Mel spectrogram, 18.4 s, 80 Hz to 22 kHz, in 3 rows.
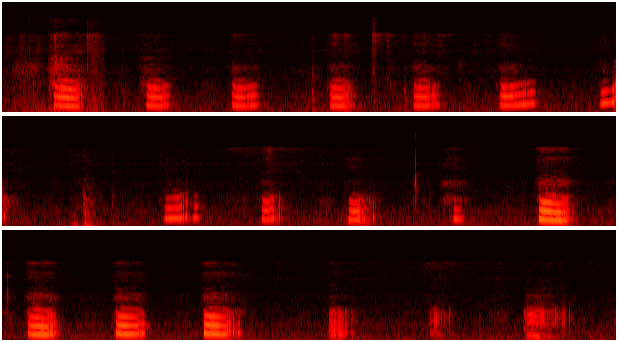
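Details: Short, repeated soft grunts and coos, about 67 per minute, from a sleeping newborn; normal newborn sleep sounds.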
